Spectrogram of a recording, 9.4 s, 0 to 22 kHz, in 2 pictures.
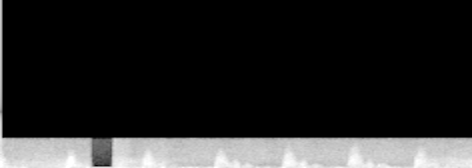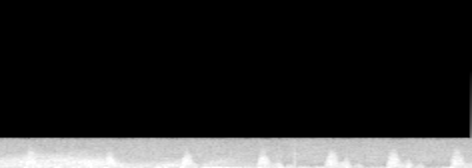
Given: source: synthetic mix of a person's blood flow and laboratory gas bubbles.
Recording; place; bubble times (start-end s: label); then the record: Doppler ultrasound of blood flow; subclavian vein
0.00-0.07 s: bubbles
From the record:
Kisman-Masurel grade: 223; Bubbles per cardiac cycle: several, 3 to 8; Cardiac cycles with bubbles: 10 to 50%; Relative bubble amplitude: loud (0.450 to 0.775); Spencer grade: 2 (many but less than half of the cardiac periods contain bubble signals, singularly or in groups); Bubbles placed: anywhere in the cardiac cycle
